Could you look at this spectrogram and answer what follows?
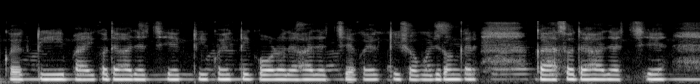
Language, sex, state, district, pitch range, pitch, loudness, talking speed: Bengali, female, Assam, Hailakandi, 225-235 Hz, 230 Hz, -13 LUFS, 130 wpm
